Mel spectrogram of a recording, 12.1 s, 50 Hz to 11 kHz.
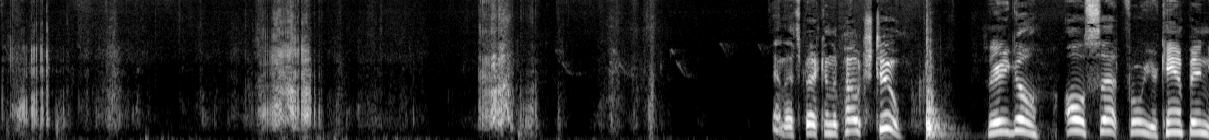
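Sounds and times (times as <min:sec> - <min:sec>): zipper rasping shut: 0:00.0 - 0:01.4, 0:02.2 - 0:04.1, 0:04.7 - 0:05.5.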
